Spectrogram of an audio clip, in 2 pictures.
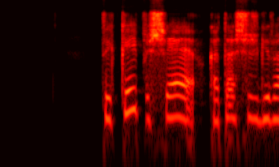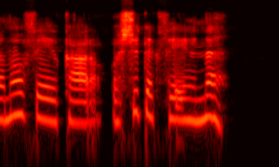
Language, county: Lithuanian, Utena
